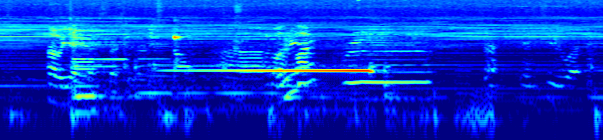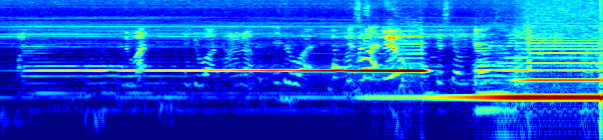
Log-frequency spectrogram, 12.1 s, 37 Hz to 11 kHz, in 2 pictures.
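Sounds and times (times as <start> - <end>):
guitar amplifier held tones: 0.0 - 5.1, 5.9 - 12.0
faint talk: 0.5 - 4.0, 7.0 - 11.4.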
